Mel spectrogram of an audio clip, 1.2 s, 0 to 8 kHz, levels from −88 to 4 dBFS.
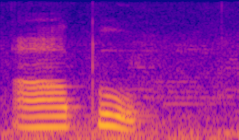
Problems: constant background noise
